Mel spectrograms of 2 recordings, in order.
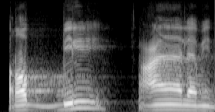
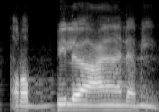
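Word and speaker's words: رب العالمين: Rbil bukanlah rabbil robil alamin. Nah, ini dia lam lam sukun temu ain lainnya yang tidak tercermin. Rabbila rabbil alamin.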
